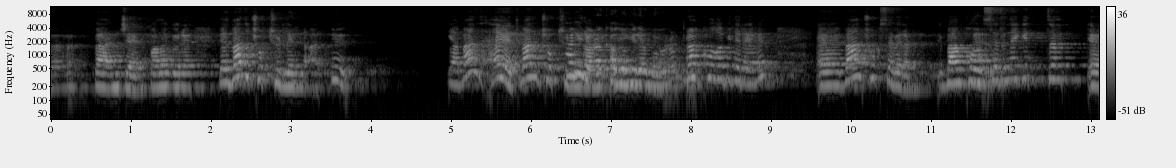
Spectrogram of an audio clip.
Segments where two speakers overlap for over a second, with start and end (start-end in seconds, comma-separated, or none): 6.4-8.1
